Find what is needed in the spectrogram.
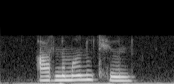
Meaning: assimilation
- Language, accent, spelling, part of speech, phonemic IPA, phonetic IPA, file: Armenian, Eastern Armenian, առնմանություն, noun, /ɑrnəmɑnuˈtʰjun/, [ɑrnəmɑnut͡sʰjún], Hy-առնմանություն.ogg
